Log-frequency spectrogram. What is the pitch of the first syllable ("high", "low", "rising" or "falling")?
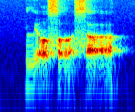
rising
